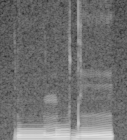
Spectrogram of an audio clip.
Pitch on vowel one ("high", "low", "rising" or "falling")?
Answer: low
